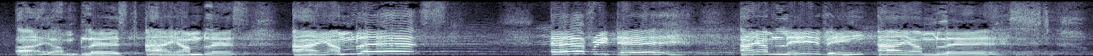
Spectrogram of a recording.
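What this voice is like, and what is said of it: Strained, failing singing voice. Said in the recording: “Oh, my voice is gone.”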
